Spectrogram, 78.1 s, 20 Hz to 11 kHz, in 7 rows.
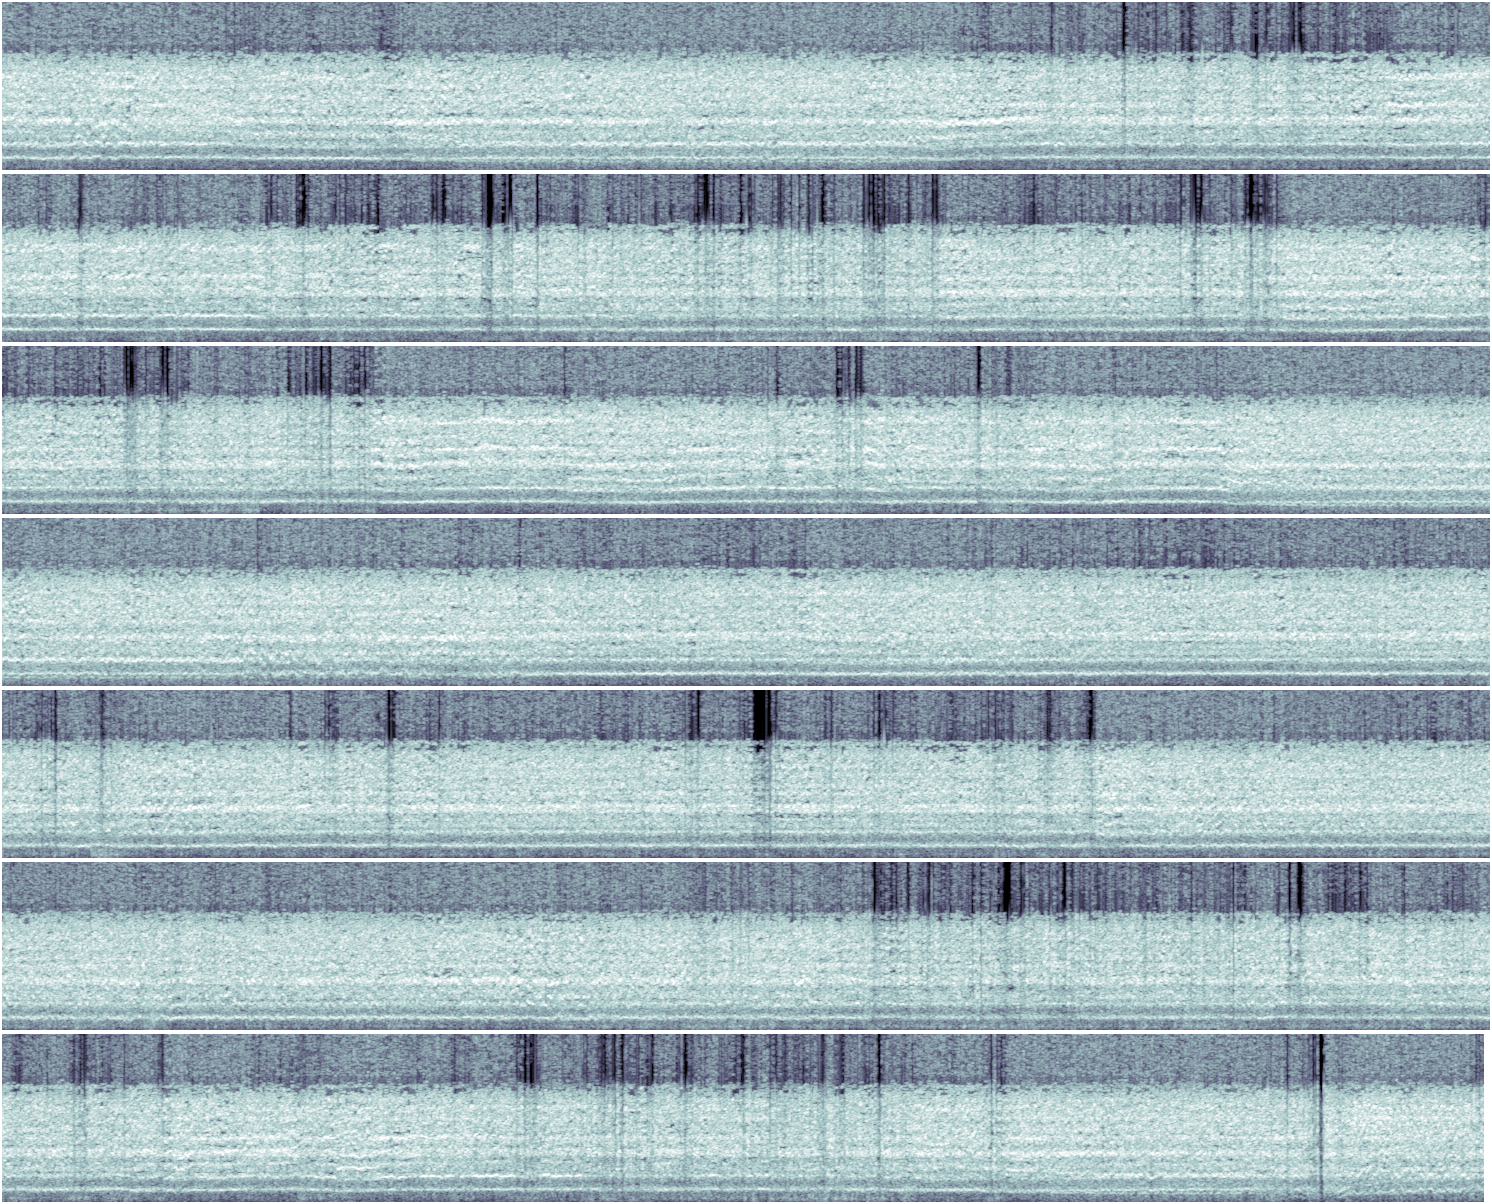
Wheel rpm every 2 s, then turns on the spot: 220, 200, 190, 210, 230, 230, 230, 240, 230, 230, 220, 230, 230, 220, 230, 220, 190, 190, 210, 230, 220, 230, 230, 230, 230, 230, 220, 230, 230, 220, 230, 230, 230, 230, 220, 230, 230, 200, 120.
none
